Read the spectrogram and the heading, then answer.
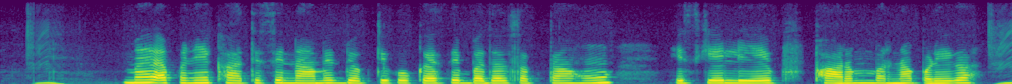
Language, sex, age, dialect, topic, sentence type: Hindi, female, 25-30, Garhwali, banking, question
